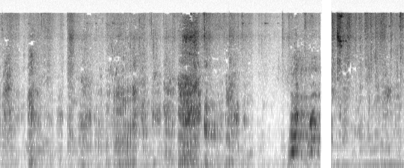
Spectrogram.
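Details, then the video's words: Two Siberian Huskies play fighting at a dog park, giving rough growls and short barks in irregular bursts, with a sharp louder yelp near the end and a low steady hum underneath. "Two Huskies In Intense Dog Park Battle"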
